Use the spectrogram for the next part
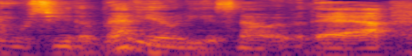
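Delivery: ordinary delivery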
